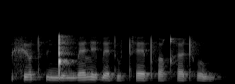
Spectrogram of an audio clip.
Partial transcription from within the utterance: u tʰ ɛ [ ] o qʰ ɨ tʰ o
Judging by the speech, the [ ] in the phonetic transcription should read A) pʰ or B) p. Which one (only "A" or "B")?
A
